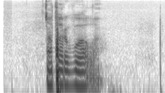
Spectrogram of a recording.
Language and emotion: Russian, sad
